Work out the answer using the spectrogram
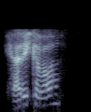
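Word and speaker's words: Hatikvah: And the pronunciation is this, Hatikava, H-A-T-I-K-V-O-H. H-A-T-I-K-V-O-H, Israeli National Anthem.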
